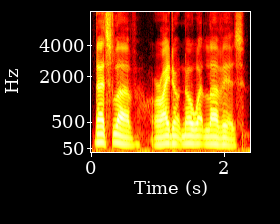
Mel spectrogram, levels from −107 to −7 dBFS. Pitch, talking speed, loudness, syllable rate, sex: 115 Hz, 225 wpm, -15 LUFS, 4.3 syllables/s, male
